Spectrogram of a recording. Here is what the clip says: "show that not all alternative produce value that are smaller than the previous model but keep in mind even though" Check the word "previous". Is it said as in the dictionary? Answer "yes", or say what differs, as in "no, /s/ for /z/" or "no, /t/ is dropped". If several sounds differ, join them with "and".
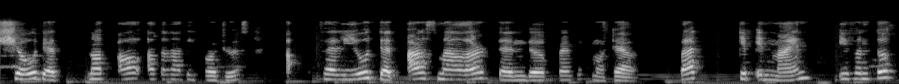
no, /f/ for /v/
